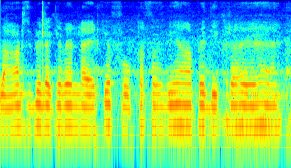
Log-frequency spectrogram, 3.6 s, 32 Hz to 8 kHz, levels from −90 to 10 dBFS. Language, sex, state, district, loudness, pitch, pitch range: Hindi, male, Delhi, New Delhi, -19 LUFS, 125 Hz, 120-125 Hz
